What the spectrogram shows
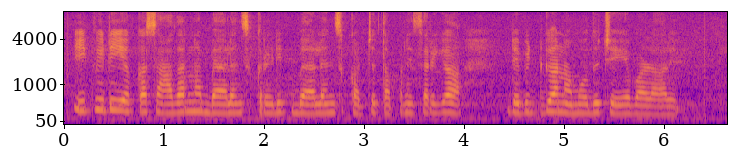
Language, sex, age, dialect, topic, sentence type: Telugu, female, 18-24, Central/Coastal, banking, statement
